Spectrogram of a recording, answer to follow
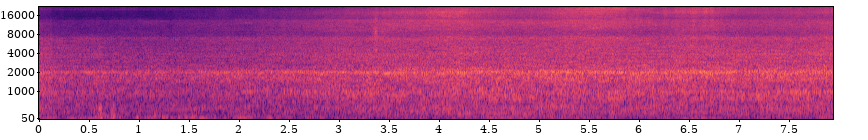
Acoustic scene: street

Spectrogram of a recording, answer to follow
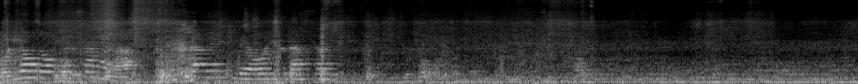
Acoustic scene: subway station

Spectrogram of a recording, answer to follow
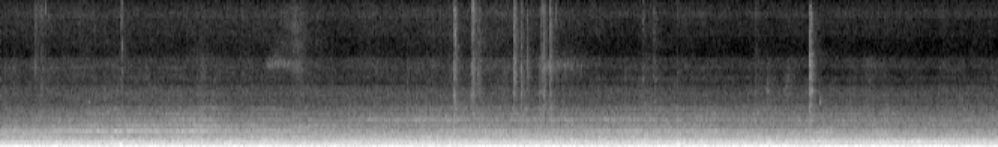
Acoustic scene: subway train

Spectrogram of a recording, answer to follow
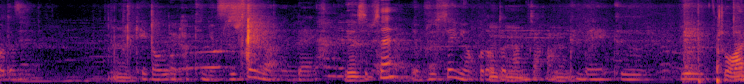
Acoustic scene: crowded indoor space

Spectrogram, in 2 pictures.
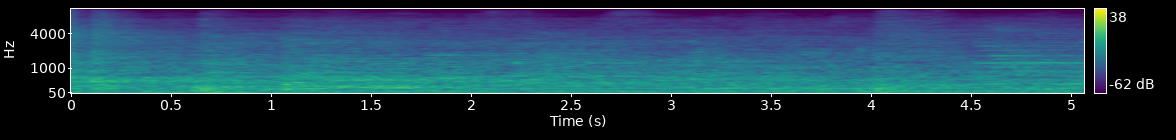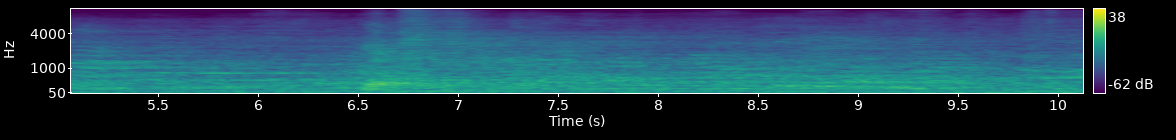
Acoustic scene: cafe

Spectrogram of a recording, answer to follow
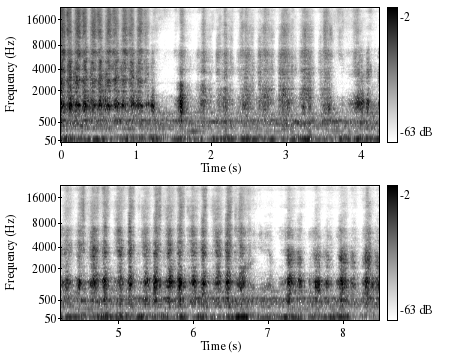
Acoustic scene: restroom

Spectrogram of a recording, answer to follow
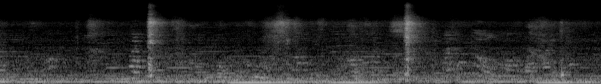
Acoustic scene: cafe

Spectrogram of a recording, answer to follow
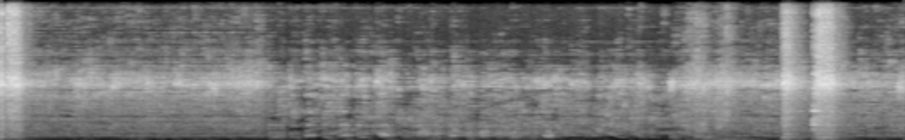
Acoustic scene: kitchen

